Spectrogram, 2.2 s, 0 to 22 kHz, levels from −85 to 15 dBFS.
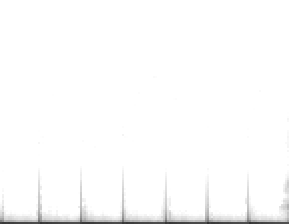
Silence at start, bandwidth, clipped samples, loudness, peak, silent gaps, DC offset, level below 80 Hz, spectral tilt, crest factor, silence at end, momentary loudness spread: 0 s; 0.6 kHz; 0.1%; -14 LUFS; 0 dBFS; none; under 0.1%; -8 dBFS; -13 dB/octave; 8 dB; 0 s; 1 LU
